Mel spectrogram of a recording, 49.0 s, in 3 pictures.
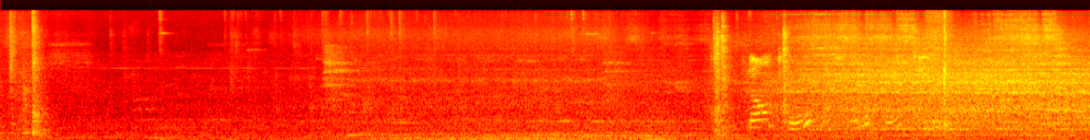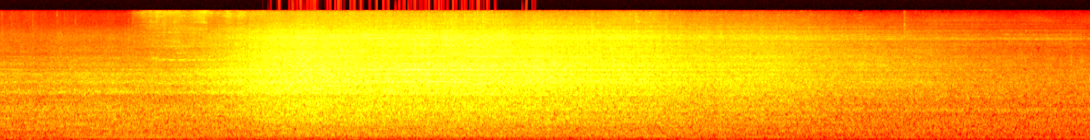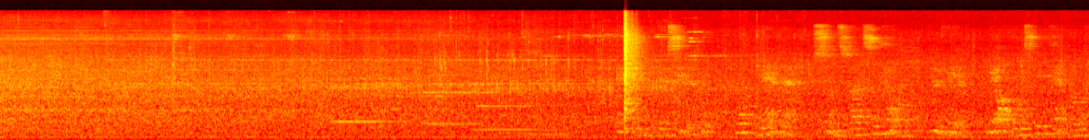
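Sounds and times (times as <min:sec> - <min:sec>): train rumbling past: 0:00.0 - 0:49.0
short tone: 0:37.6 - 0:40.8.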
